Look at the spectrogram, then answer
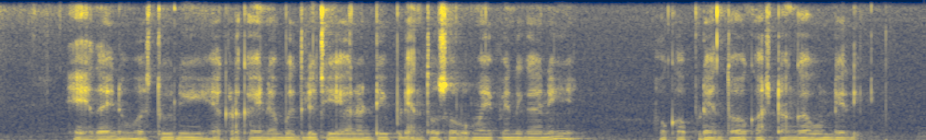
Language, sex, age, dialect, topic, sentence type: Telugu, male, 18-24, Utterandhra, banking, statement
